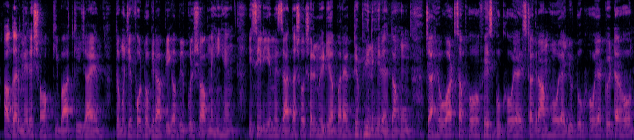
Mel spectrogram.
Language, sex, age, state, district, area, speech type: Urdu, male, 18-30, Uttar Pradesh, Lucknow, rural, spontaneous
